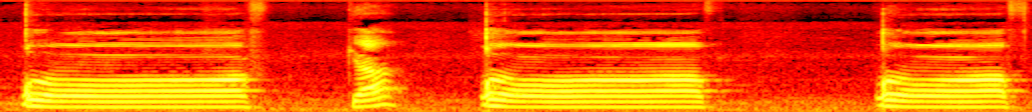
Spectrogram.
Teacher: तो ऊपर का हिस्सा नीचे हम मिलाएंगे, ठीक है, हलक में ऊपर का हिस्सा नीचे मिलाएंगे, तब इसको निकाल के पढ़ेंगे क़ाफ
